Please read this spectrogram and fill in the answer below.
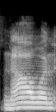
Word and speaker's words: Nouwen: I heard him once say it's Nouwen as in now and then.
